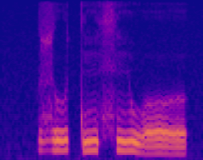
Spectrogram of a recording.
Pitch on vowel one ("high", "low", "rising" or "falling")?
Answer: high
